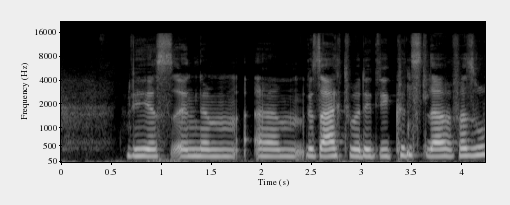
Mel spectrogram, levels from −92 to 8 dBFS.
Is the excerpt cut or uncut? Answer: cut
